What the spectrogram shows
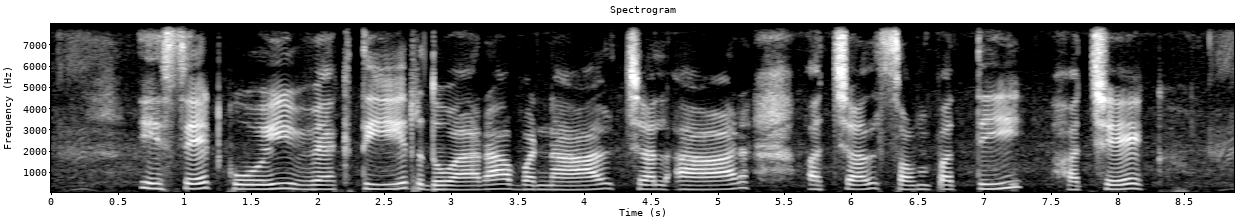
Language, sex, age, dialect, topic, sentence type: Magahi, female, 18-24, Northeastern/Surjapuri, banking, statement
